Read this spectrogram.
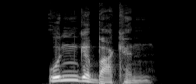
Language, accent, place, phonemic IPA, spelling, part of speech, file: German, Germany, Berlin, /ˈʊnɡəˌbakn̩/, ungebacken, adjective, De-ungebacken.ogg
- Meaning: unbaked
